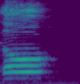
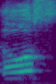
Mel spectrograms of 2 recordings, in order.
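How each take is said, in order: First: The final s is dropped entirely. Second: The final s is clearly pronounced. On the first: This is a possible future Chilean form. "sino solamente do" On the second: This is the current form of the word. "ya no se diga dos"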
